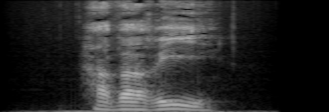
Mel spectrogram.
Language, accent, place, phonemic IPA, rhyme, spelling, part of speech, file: German, Germany, Berlin, /ˌhavaˈriː/, -iː, Havarie, noun, De-Havarie.ogg
- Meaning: accident, emergency (most often of a ship); shipwreck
